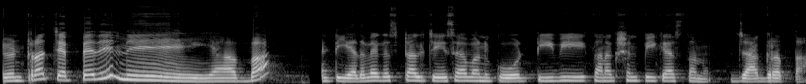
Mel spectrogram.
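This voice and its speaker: A woman voices a stern cartoon father who scolds and threatens his son in a gruff manner. The voice sits fairly low with a mellow, dark tone. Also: normal speed, natural voice. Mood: scolding. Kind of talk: cartoon voice acting.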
